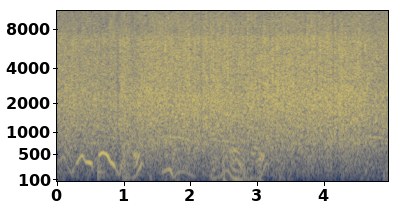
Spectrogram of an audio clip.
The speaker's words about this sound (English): Let me do the clapping.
